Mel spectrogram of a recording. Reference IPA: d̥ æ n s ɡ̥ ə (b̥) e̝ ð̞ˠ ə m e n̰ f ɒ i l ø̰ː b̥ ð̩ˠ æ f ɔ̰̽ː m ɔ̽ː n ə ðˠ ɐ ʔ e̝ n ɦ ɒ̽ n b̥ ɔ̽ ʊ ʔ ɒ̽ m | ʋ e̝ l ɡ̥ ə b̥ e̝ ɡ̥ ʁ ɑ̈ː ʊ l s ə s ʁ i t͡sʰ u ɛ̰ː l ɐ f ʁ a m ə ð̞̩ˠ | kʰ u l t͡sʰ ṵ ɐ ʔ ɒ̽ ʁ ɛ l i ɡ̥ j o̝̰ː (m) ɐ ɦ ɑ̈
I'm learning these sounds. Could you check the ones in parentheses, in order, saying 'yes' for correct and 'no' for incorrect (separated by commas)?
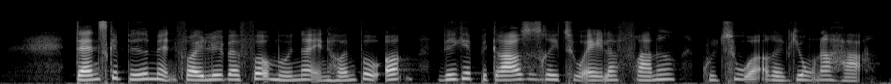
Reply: yes, no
